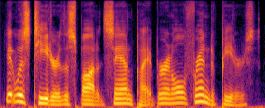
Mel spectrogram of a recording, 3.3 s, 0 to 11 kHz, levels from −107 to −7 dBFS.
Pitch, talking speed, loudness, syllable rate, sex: 135 Hz, 200 wpm, -18 LUFS, 5.2 syllables/s, male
